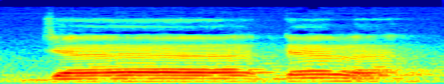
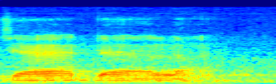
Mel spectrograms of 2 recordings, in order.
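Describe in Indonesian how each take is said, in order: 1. Vokal pertama dipanjangkan dengan ayunan naik. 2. Vokal pertama pendek, satu ketukan. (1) "kita akan baca" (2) "padahal tulisannya"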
